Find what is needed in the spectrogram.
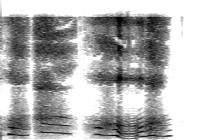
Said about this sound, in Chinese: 这一声脱口而出的尖叫声，让白雪梅从春梦中醒了过来。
